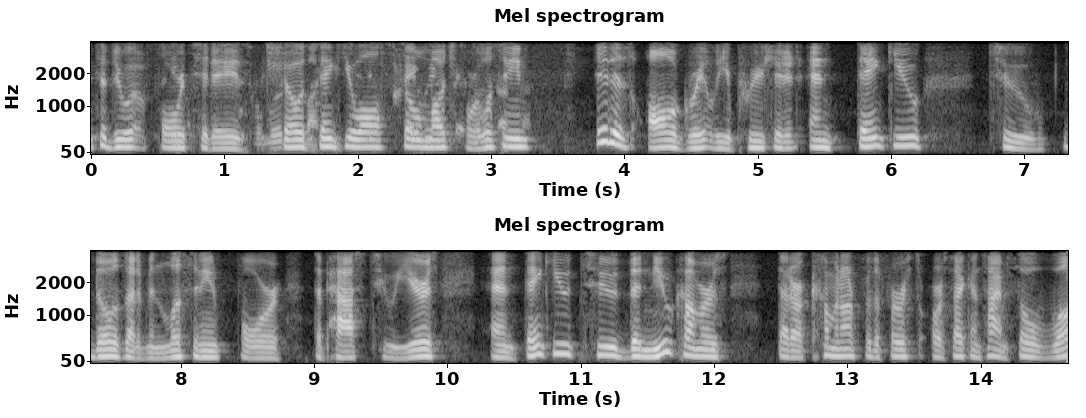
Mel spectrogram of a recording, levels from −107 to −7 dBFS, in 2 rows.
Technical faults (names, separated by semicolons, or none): speech suppressed in double talk; echo leak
